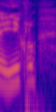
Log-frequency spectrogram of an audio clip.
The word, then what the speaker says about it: veículo: A regra que justifica aí a acentuação da palavra veículo é o fato desse I, né, que está aqui acentuado, constituir um hiátono, constituir sílaba sozinho e ser tônico, beleza?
